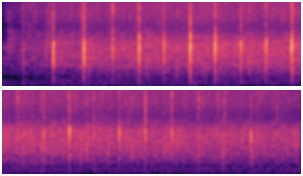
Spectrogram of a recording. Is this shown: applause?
yes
